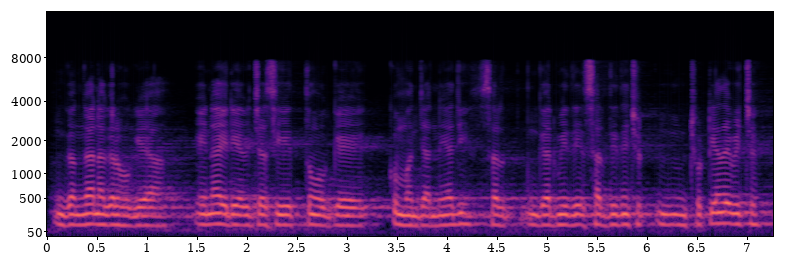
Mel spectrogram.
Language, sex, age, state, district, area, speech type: Punjabi, male, 30-45, Punjab, Patiala, urban, spontaneous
